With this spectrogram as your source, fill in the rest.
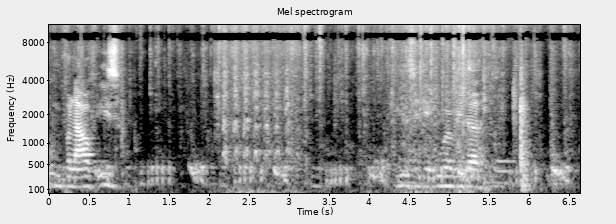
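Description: Pigeons coo softly and steadily close by.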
